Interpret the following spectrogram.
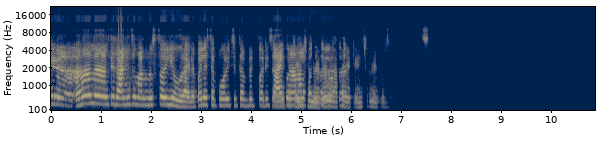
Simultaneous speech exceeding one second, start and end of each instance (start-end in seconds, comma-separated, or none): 4.5-5.9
